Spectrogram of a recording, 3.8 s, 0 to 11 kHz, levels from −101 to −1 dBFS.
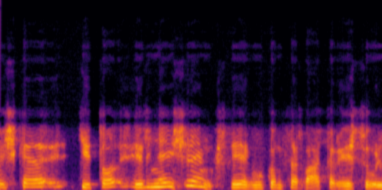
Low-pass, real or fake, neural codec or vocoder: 9.9 kHz; fake; vocoder, 24 kHz, 100 mel bands, Vocos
